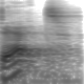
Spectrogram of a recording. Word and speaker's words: debt: And we've got words with a silent B. So they're words that things like bomb, or doubt, or debt, and lamb.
